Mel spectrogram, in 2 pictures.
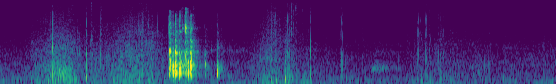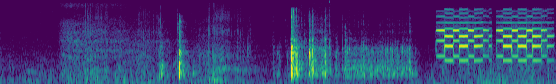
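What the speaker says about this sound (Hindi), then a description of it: "इस वक्त किसका फोन हो सकता है, आनंदी ही ना हो।" A telephone rings near the end, an electronic trill following scattered rustling and clattering noises.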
